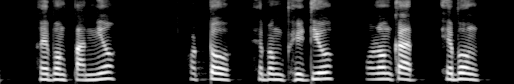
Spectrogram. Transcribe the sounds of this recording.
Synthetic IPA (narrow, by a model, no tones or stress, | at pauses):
ebɔŋpanijɔ | ɔʈo | ebɔŋbʱiɖijo | ɔɭɔŋkaɾ | ebɔŋ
